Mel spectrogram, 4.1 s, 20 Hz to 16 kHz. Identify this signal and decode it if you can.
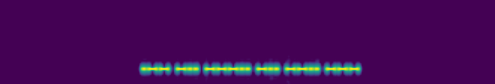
Morse code, heard as a keyed tone, about 46 wpm, 690 Hz. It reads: WD8DZO
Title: USA Call Signs - 2x Character Spacing - 50wpm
